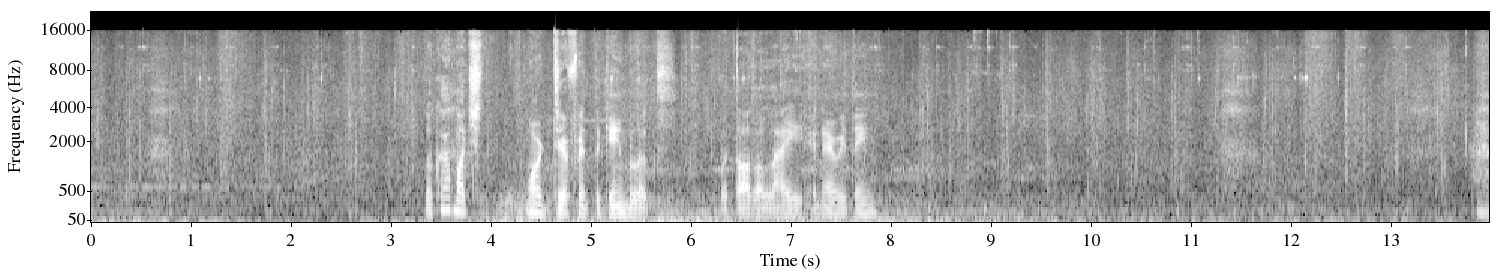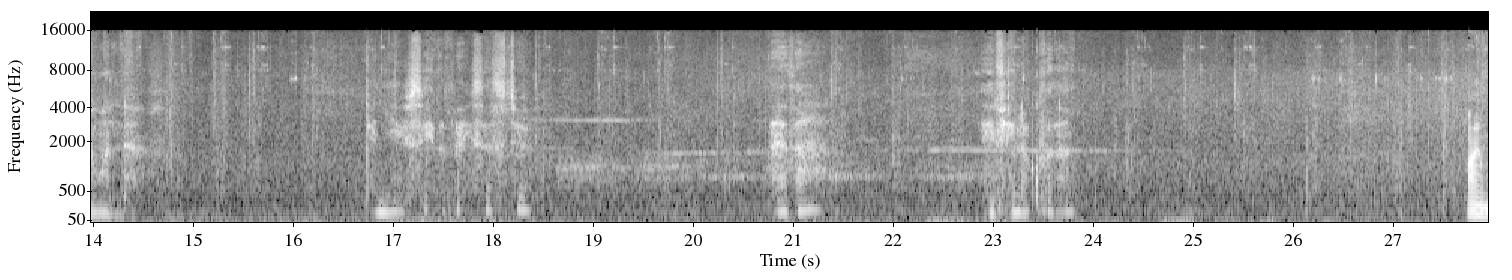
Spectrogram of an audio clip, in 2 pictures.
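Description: Footsteps run over dirt and stone.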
